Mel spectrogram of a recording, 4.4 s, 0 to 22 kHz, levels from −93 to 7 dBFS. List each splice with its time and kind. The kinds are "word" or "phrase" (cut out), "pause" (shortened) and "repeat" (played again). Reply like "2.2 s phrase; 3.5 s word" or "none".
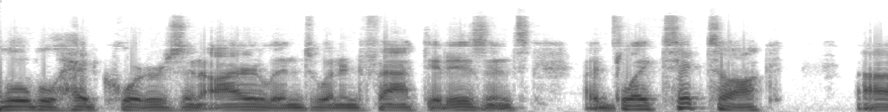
3.1 s word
